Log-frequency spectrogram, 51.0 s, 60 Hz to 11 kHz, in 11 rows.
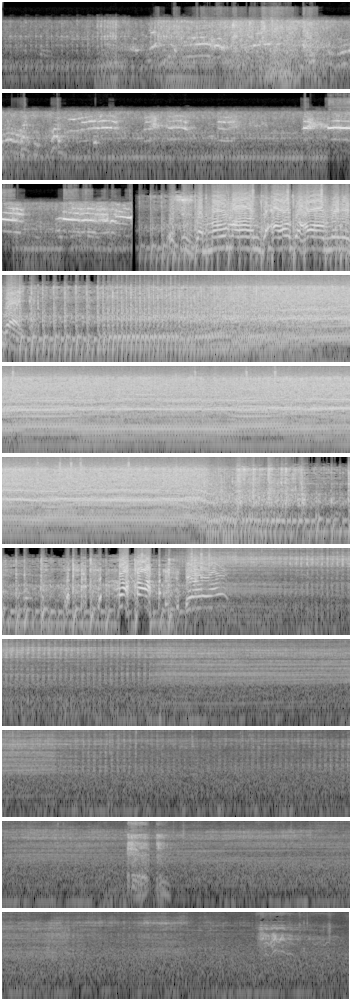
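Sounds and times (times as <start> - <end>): mini bike engine revving: 0.0 - 50.8
bike crashing: 2.0 - 5.0.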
